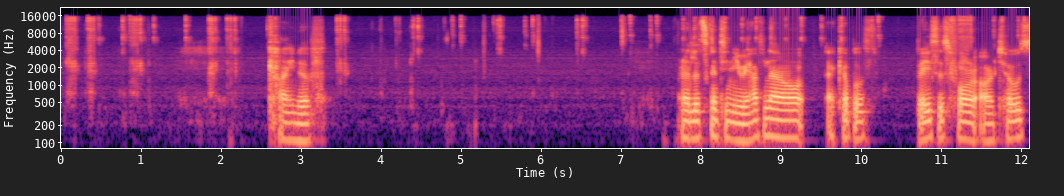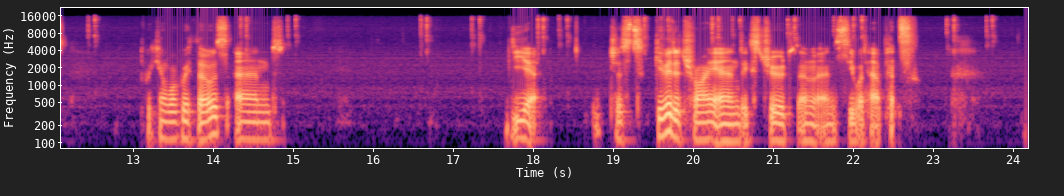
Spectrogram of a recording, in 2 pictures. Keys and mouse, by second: 2.4 Tab, 3.1-4.3 drag, 3.1 g, 5.1 click, 5.3 g, 6.1 g, 7.2 g, 7.7 Tab, 8.6 Tab, 10.6 g, 11.5-13.9 drag, 12.2 g, 14.5 click, 16.2-17.4 drag, 17.5 g, 18.5-19.8 drag, 18.8 g, 19.8 g, 20.7 g, 22.2 g, 24.0 g.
